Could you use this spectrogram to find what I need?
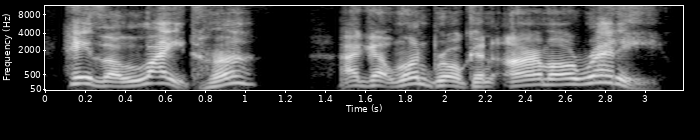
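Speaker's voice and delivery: put-on high, aggrieved young voice; boy complaining. A narrator's reading. Boy who stumbled in dark, complaining.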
